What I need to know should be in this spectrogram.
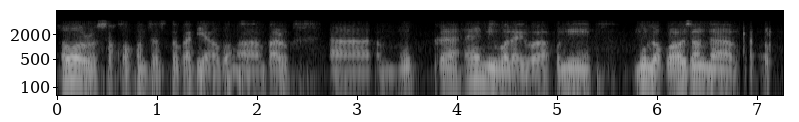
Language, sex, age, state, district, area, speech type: Assamese, male, 30-45, Assam, Sivasagar, urban, conversation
